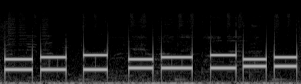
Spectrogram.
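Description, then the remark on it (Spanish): A phone number left on a table is punched in on a touch-tone keypad to call and order cilantro: eight crisp, two-pitched beeps in a steady, quick rhythm, each short and clear, with brief gaps between them and no talking. “Ahí en la mesa te dejé el número. Anda, llama.”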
